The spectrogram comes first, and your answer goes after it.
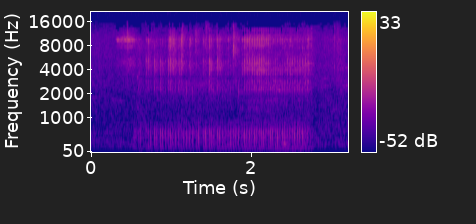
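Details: Loud snoring from a Shorty bull dog, indoors: a single rattling, ratchet-like snore lasting about two seconds, with fast regular pulses through the breath, then quiet.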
